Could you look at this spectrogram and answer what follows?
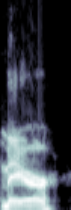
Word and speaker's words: Mehr: Is that Mayor? Or the fun thing is that it's /Mayor, but it's spelled MEHR. But she says... sounds like Mare, so you don't have to sweat the pronunciation.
